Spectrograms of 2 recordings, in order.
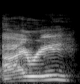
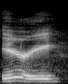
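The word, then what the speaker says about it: Eyrie: it i don't know i've heard some people say beneath the irie i think it's eerie e-y-r-i-e pixies and finally album from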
